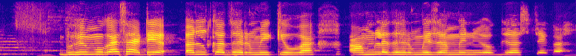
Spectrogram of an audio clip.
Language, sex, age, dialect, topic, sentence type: Marathi, female, 31-35, Northern Konkan, agriculture, question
